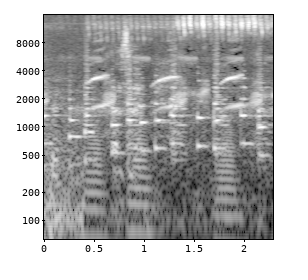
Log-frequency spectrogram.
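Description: Frogs near Table Mountain give repeated loud, rasping croaks in irregular bursts, several overlapping calls close by, with no talk over them.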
